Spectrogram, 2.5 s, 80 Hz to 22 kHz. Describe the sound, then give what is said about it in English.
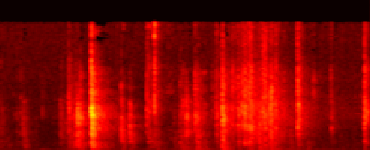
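A back door is opened for a cat onto cold 2-degree air: a sharp latch click, then a few softer clunks and rattles as it swings, over a steady rushing background hiss. “Opening the back door for my cat.”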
